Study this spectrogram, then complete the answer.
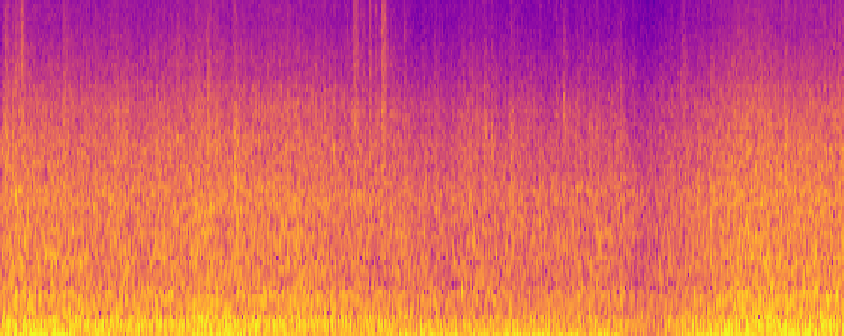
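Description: Tank tracks clank and rattle while the tank moves.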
